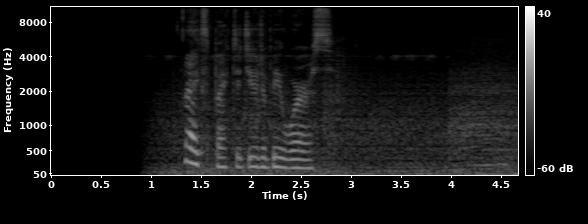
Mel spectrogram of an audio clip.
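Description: A woman speaks calmly close to a microphone.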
